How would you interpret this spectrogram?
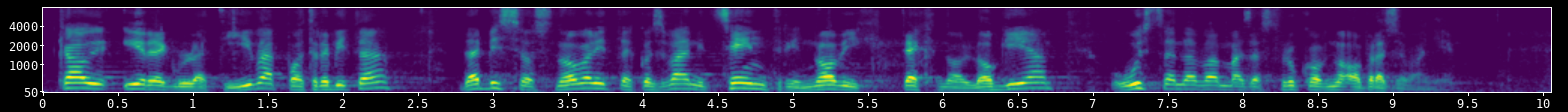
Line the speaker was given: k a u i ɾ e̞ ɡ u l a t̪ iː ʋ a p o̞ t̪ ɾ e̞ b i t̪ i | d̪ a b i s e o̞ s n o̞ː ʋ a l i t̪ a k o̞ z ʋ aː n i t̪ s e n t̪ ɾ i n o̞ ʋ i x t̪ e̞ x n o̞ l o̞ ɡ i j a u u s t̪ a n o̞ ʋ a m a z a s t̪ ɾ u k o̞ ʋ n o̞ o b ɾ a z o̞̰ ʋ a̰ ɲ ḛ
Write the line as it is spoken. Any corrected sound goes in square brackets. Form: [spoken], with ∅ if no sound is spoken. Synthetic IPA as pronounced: k a [o] i ɾ e̞ ɡ u l a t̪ iː ʋ a p o̞ t̪ ɾ e̞ b i t̪ [a] | d̪ a b i s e o̞ s n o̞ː ʋ a l i t̪ a k o̞ z ʋ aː n i t̪ s e n t̪ ɾ i n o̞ ʋ i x t̪ e̞ x n o̞ l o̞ ɡ i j a u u s t̪ a n o̞ ʋ a m a z a s t̪ ɾ u k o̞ ʋ n o̞ o b ɾ a z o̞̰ ʋ a̰ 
